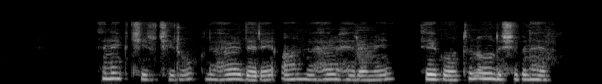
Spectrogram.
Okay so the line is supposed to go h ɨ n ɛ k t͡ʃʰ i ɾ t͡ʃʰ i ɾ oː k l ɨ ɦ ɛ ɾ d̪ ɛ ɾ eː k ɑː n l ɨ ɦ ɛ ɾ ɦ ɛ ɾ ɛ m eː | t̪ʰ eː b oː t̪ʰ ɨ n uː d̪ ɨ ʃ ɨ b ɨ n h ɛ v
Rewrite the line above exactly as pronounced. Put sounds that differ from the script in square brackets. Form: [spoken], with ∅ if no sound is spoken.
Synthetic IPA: h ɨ n ɛ k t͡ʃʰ i ɾ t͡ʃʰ i ɾ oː k l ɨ ɦ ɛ ɾ d̪ ɛ ɾ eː [ʔ] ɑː n l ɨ ɦ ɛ ɾ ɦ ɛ ɾ ɛ m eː | t̪ʰ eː [ɡ] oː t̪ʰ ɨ n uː d̪ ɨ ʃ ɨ b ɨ n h ɛ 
